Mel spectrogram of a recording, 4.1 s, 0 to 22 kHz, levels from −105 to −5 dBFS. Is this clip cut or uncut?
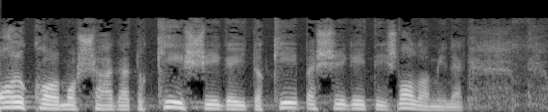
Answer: cut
